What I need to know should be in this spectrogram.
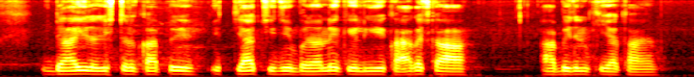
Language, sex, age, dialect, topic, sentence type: Hindi, male, 18-24, Awadhi Bundeli, agriculture, statement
